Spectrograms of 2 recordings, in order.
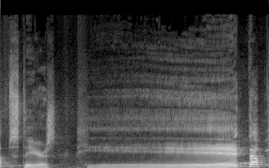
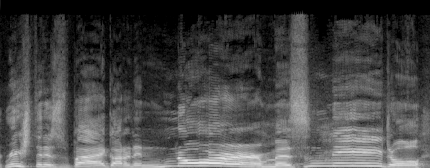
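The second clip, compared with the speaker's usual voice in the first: higher, louder, slow for the enormous needle; dramatic build; 9 semitones higher, 7 dB louder, slower than usual. A narrator's reading. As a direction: make it sound huge. Narrator builds up huge needle.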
